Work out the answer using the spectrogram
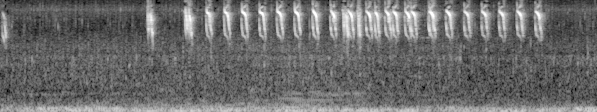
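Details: Velvet-fronted nuthatch calling on a bird-luring track: a single opening chip, a pause, then a quickening series of shrill, clipped chips that packs tightly mid-sequence before ending abruptly.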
